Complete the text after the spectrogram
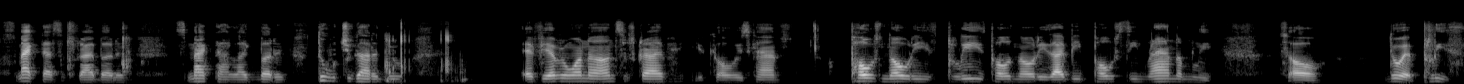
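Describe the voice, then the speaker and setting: A young man with a raspy voice, walking through calculus problems in a slangy, laid-back way and sometimes mumbling steps under his breath. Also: mid-range voice, fairly even intonation, measured pace, bright, forceful tone, no echo, muffled recording. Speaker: math tutor. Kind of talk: casual tutoring walkthrough.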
